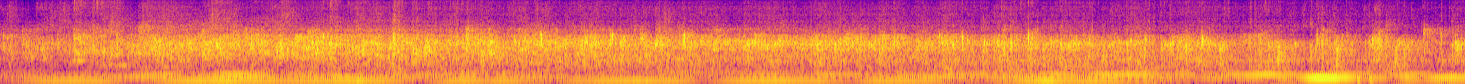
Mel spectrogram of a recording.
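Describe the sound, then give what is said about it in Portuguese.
An audience applauds steadily and densely for the whole stretch, a thick wash of clapping hands, while low sustained keyboard chords hold underneath. “Se é para aplaudir, aplaude, irmão.”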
